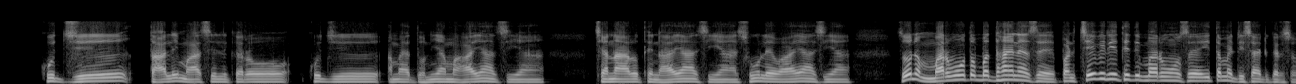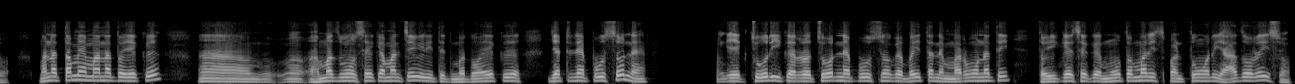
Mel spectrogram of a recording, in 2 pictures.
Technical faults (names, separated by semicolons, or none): 4-bit ADPCM compression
